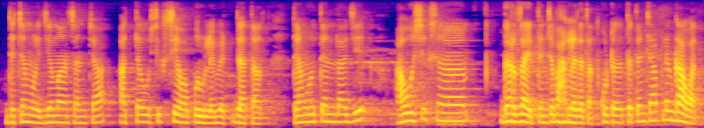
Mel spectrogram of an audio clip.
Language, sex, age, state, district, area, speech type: Marathi, male, 18-30, Maharashtra, Satara, urban, spontaneous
